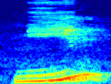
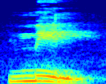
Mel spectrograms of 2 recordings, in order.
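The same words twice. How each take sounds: First: मील with a drawn-out long "ee"; long vowel in मील. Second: मिल with a short "i"; short vowel in मिल. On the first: Teacher contrasts two words for children, मील said slowly with long "ee". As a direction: stretch the vowel of मील: "meel". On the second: Teacher contrasts two words for children, मिल said with short "i". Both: Shown as a demonstration. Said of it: "मात्रा अथवा व्यंजन में थोड़ा सा अंतर होता है".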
